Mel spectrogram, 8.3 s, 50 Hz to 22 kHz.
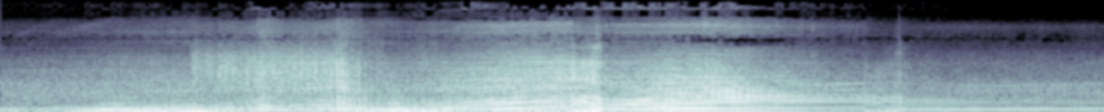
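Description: A BMW 328i M-Sport with a muffler-delete exhaust revs hard, engine pitch climbing and falling through loud, raspy pulls close by before dropping back toward idle near the end.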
